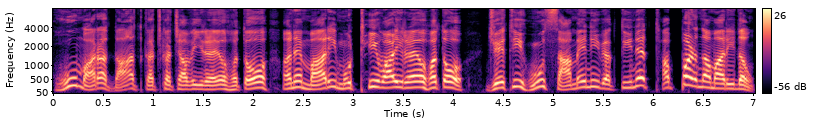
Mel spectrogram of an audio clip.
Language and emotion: Gujarati, angry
